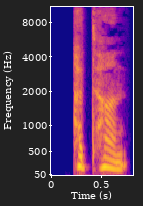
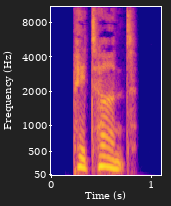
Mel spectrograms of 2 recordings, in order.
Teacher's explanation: In US, stress pat and keep ent light. In UK, stress pay and soften tent.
